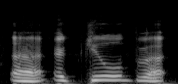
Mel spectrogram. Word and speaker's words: Hercule: Directed, this stars the amazing Kenneth Branaugh is Hercule Poirot. The H is silent.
